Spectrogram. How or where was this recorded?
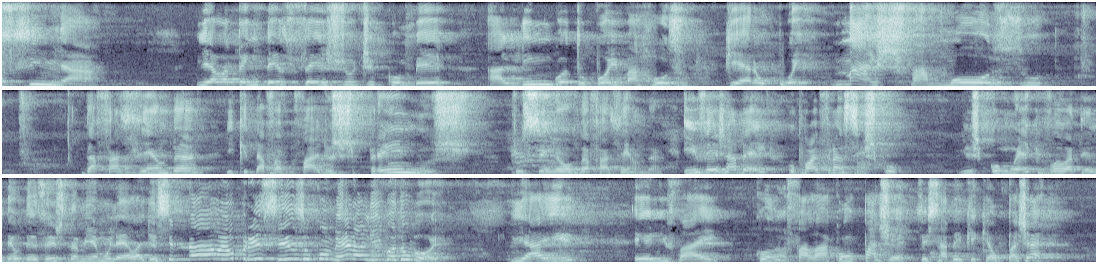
live audience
